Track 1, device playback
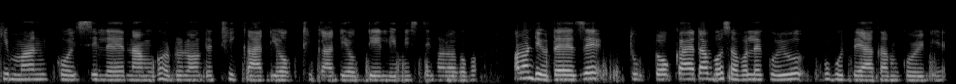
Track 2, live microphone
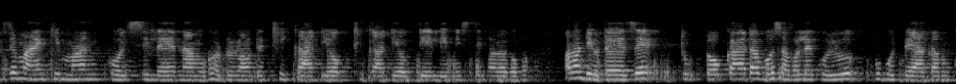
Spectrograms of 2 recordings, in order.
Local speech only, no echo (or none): none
